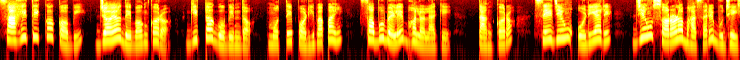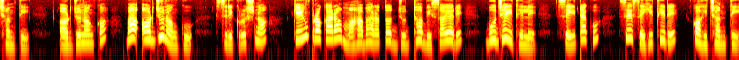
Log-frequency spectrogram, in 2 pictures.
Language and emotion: Odia, neutral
